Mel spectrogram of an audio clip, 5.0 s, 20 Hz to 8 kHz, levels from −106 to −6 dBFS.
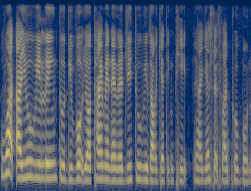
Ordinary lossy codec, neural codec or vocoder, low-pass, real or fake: none; none; 7.2 kHz; real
